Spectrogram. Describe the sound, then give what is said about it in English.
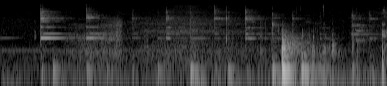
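Faint, irregular clinks and taps of a cocktail being stirred in a glass, repeating many times over a soft background hiss. “If you can. If you can't hear that through the microphone, I'm going to stir.”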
